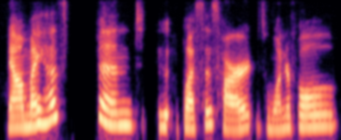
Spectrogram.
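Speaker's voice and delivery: normal talking voice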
